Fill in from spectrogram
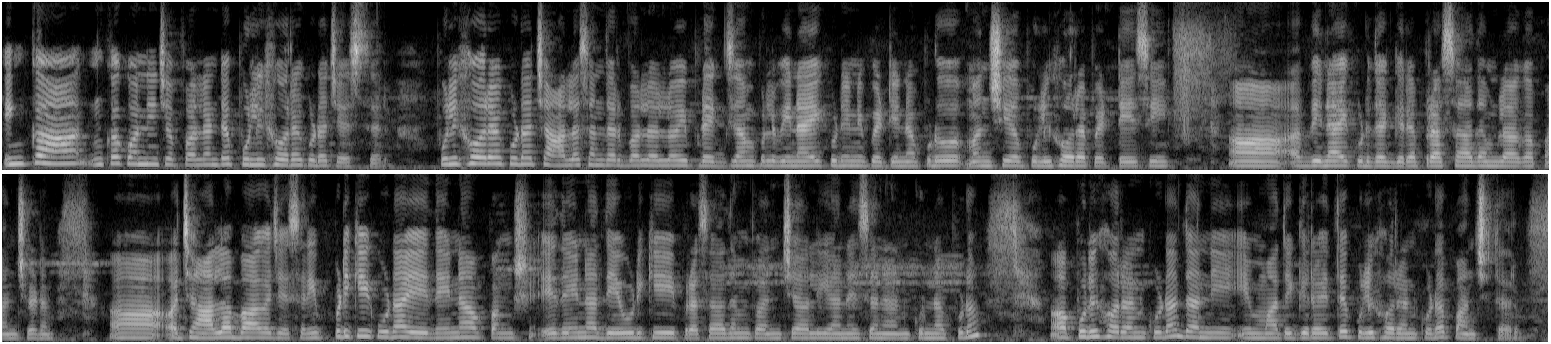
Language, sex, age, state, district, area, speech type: Telugu, female, 30-45, Telangana, Warangal, urban, spontaneous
